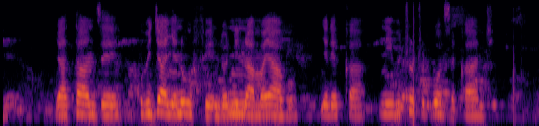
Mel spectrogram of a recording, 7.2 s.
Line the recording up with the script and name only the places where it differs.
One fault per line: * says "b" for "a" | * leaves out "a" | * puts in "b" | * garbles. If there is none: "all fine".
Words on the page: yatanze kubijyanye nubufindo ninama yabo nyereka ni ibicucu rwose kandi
all fine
